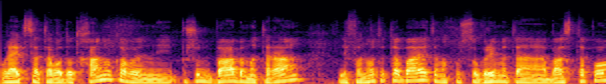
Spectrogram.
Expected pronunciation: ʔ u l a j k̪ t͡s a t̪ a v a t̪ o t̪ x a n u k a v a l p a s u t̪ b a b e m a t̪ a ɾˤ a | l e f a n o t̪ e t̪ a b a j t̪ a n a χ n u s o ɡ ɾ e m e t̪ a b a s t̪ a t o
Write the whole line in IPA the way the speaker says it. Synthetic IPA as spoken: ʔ u l a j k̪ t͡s a t̪ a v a d̪ o t̪ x a n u k a v a l p a ʃ u t̪ b a b e m a t̪ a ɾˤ a | l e f a n o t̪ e t̪ a b a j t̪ a n a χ n u s o ɡ ɾ i m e t̪ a b a s t̪ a p o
